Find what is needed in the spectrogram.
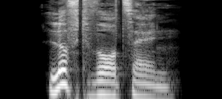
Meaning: plural of Luftwurzel
- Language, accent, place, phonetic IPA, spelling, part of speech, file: German, Germany, Berlin, [ˈlʊftˌvʊʁt͡sl̩n], Luftwurzeln, noun, De-Luftwurzeln.ogg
